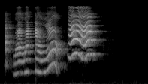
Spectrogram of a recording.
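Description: Indian ringneck parrot vocalizing: a quick run of chattering, speech-like sounds, then a high, wavering squeak, stopping shortly before the end.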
